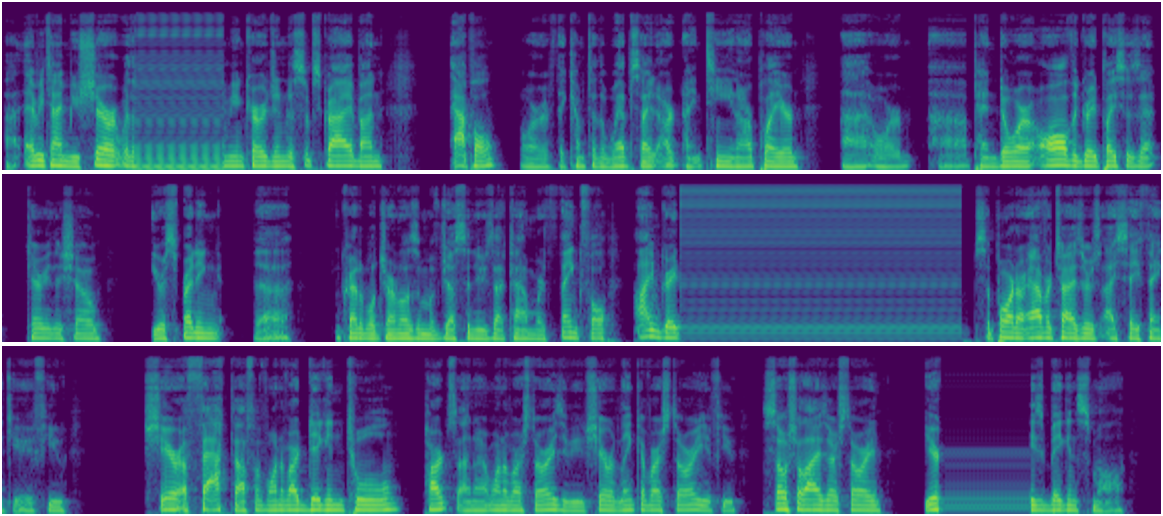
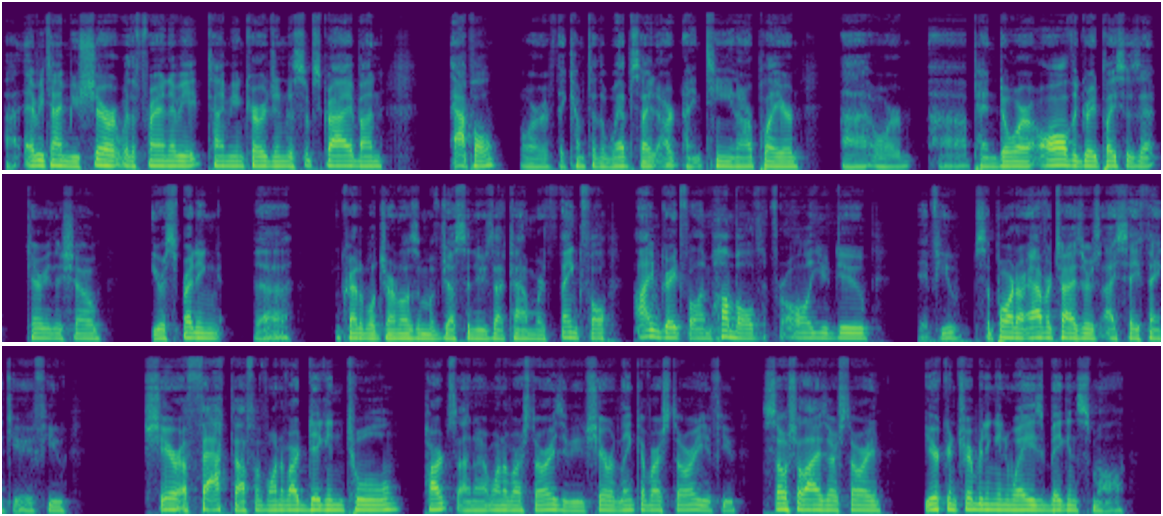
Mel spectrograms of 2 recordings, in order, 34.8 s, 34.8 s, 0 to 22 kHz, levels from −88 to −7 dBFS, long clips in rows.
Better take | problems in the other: second | audio freezing; at 1.5 s for 1 s, at 18 s for 3 s and at 33 s for 1 s

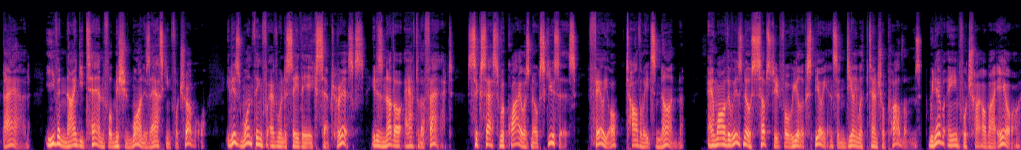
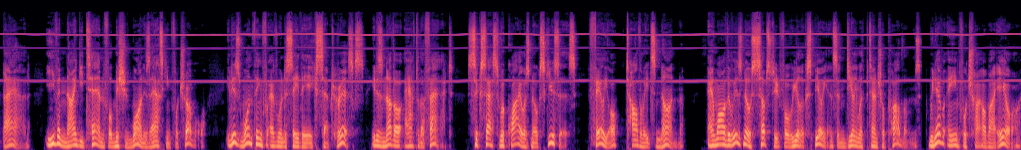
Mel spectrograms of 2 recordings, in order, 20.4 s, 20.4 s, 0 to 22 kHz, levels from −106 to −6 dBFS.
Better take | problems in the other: first | high-pitched whine; noticeable; throughout; 8.5 kHz, 20 dB below the speech

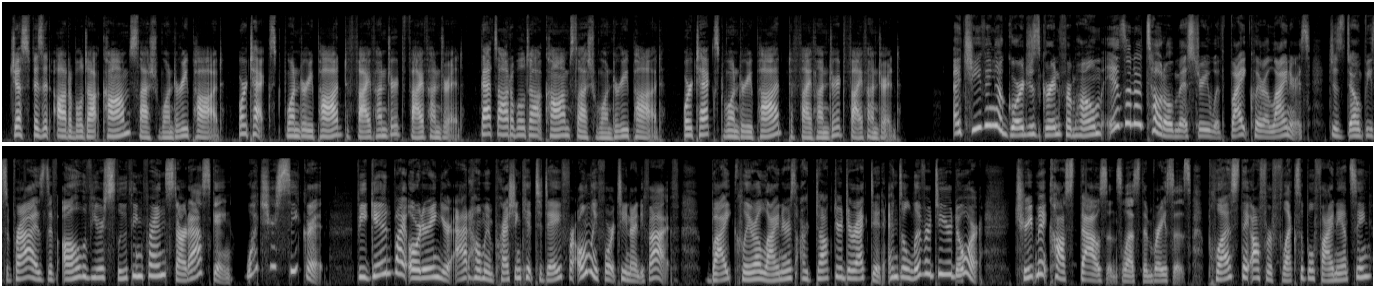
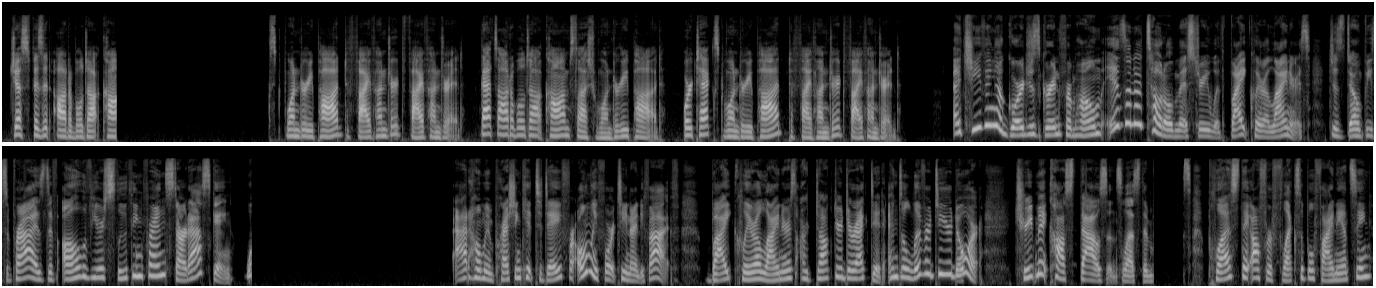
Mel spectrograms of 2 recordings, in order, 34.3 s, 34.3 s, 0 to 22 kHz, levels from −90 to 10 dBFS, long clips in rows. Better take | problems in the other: first | audio cutting out; at 1.5 s for 2 s, at 20 s for 2.5 s and at 32 s

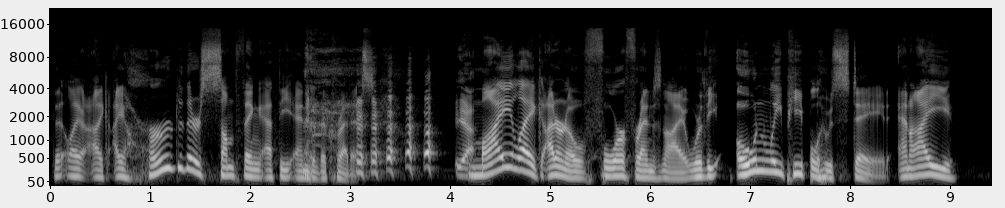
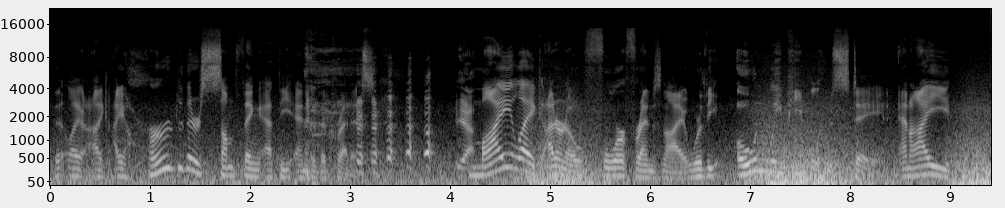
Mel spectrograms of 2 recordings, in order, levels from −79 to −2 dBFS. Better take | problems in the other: first | wind noise on the microphone; heavy; 9 dB below the speech

